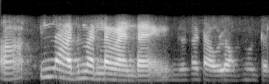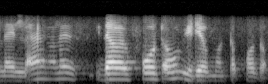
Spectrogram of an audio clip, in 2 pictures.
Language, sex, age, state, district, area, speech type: Tamil, female, 18-30, Tamil Nadu, Dharmapuri, rural, conversation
